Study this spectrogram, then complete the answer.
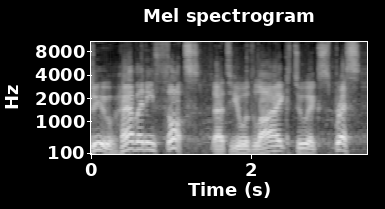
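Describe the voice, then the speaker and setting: In a comedy sketch, a man plays an eager radio correspondent on a red carpet, sounding formal, theatrically excited, and earnest. His voice is medium-pitched and his pace measured.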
